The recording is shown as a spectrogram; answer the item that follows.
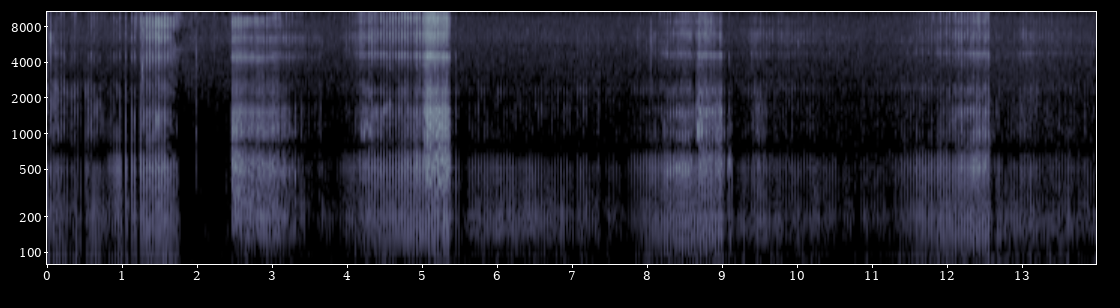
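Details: A sleeping Munchkin cat purrs deeply and steadily, a low rumbling drone rising and falling with each breath.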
